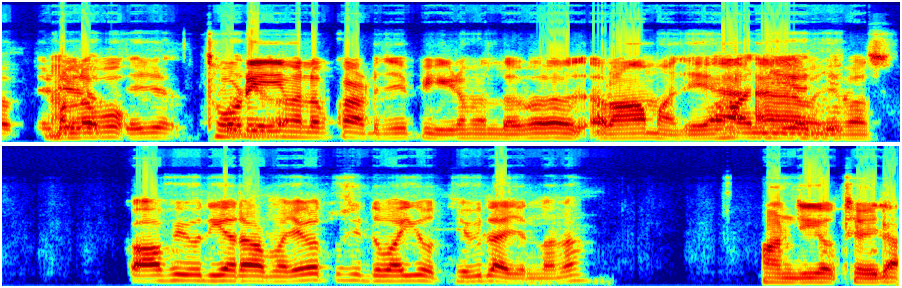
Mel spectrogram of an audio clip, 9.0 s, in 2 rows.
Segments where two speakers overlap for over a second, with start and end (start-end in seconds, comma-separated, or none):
none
